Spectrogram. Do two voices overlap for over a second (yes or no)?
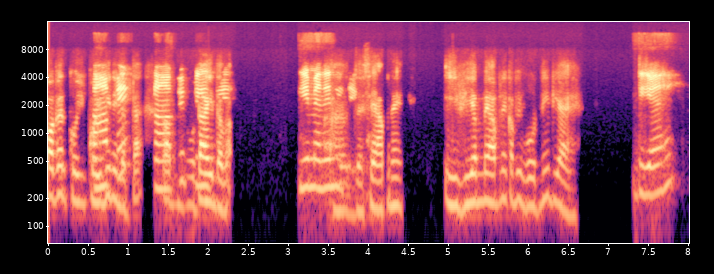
yes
